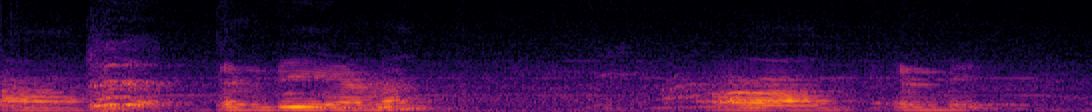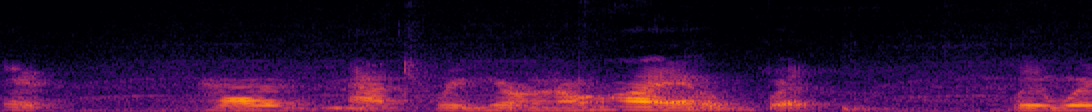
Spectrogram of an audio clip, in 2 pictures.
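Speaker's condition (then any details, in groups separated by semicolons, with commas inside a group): Cerebral palsy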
